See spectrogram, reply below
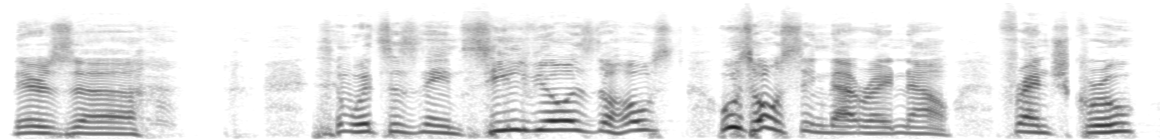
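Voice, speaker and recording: A man doing stand-up comedy, animated and quick to switch voices. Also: high-pitched, dry recording, studio quality. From Montreal, Canada. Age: 40s. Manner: animated, jumps between voices and languages. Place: theatre studio.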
